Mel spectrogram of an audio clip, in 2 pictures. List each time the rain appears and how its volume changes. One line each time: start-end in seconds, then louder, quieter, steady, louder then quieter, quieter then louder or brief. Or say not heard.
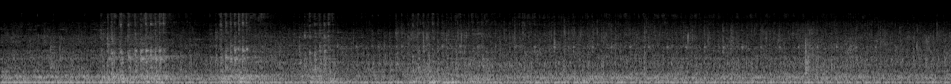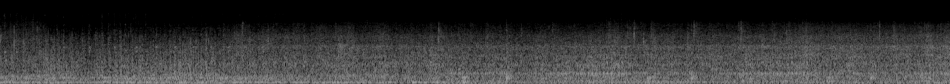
0.0-18.9 louder.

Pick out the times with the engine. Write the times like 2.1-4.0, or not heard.
0.0-18.9.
